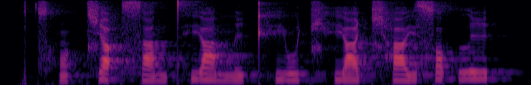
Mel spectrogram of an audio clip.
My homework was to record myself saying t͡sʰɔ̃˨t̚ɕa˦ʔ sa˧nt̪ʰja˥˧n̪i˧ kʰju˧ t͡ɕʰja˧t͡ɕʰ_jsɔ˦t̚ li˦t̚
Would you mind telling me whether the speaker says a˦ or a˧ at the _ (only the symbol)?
a˧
